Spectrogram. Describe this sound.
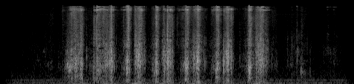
mySound WB Aaron
aaron, belgium, cityrings, wispelberg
